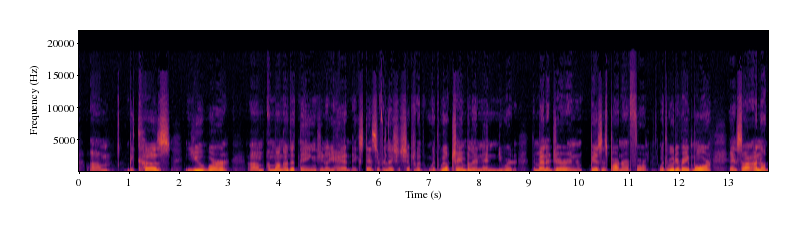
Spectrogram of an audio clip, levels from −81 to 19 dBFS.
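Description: No technical faults can be heard anywhere in this speech recording.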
